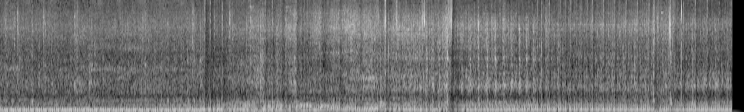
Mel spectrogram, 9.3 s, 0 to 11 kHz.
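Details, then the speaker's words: BMW E30 M20 engine after losing cylinders while drifting, later 0 psi compression in cylinders 3 and 4: loud, lumpy, uneven running with hammer-like internal knocking; engine knock and misfire, cause not confirmed. "it was like wow it sounds like someone's hitting a hammer on the inside of my engine and I don't think there's a normal thing"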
